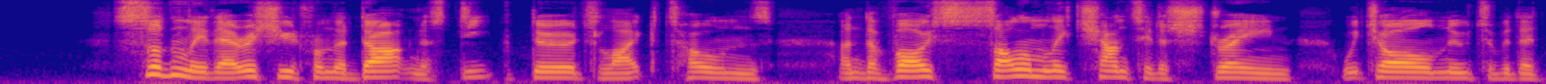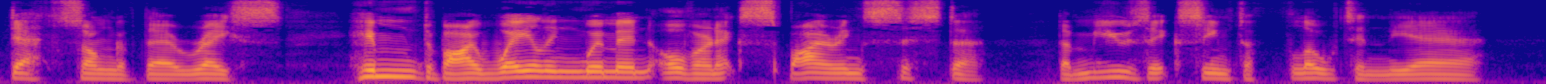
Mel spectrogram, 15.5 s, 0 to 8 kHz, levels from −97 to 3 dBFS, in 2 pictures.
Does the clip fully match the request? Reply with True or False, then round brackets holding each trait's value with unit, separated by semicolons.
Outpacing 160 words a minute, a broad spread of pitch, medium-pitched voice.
False (170 wpm; 3.8 semitones; 150 Hz)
